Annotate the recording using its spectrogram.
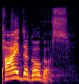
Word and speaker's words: paidagogos: And your version might say something a little different, but this word guardians, trustees, that is coming from a Greek word that is pronounced paidagogos.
